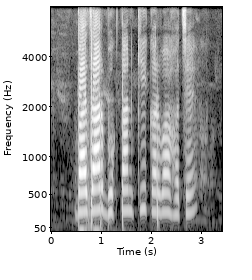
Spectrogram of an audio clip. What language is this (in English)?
Magahi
